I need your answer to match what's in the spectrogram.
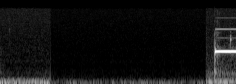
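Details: A steady electronic beep rises after low room hum: the alert tone of a Philips HeartStart OnSite AED, just before its shock-advised prompt, in a training video.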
